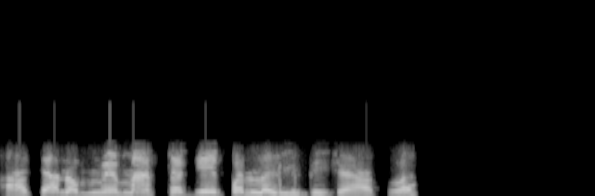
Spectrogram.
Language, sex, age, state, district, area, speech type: Gujarati, female, 30-45, Gujarat, Surat, urban, conversation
